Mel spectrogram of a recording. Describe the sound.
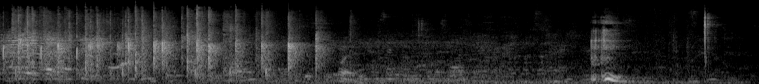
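An audience claps together, loud and dense for the first few seconds, then thins out to scattered claps. A brief voice and some murmur come in near the end.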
